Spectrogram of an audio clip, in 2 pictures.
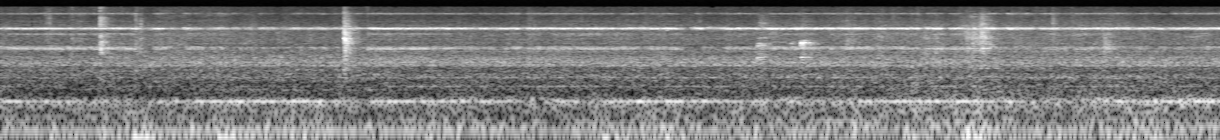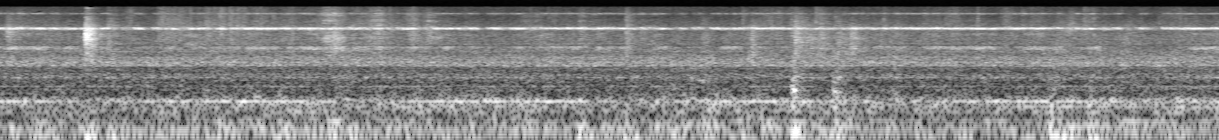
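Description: The Sawunggalih passenger train between Purwokerto and Kutoarjo rolls steadily along the rails, heard from inside as a continuous rumbling drone with faint clicks and rattles throughout, no voices.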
